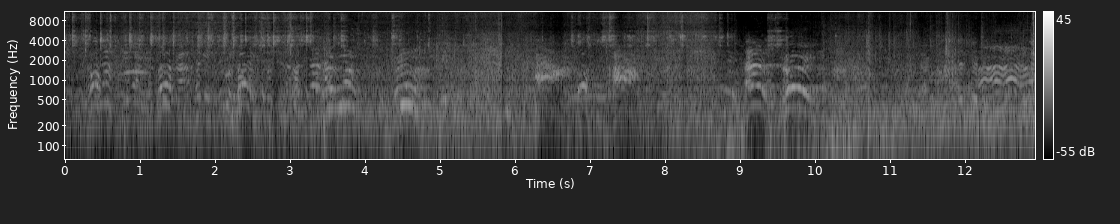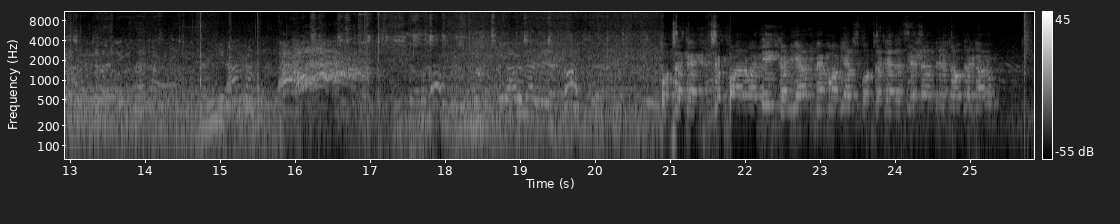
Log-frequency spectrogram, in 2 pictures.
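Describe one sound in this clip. Several men shout and call out loudly outdoors.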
